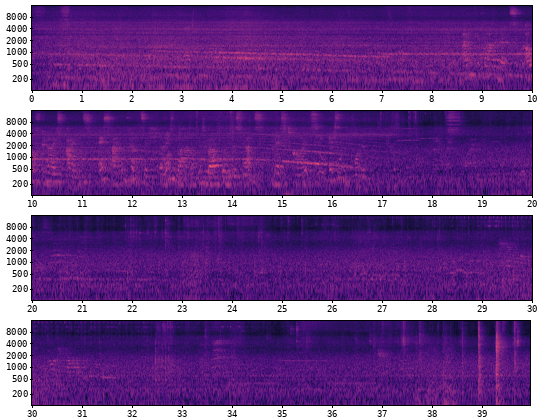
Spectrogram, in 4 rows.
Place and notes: Innsbrucker Platz, Berlin, Deutschland - Innsbrucker platz S-Bahn Station
For my multi-channel work "Ringspiel", a sound piece about the Ringbahn in Berlin in 2012, I recorded all Ringbahn stations with a Soundfield Mic. What you hear is the station innsbruckerplatz in the afternoon in June 2012.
